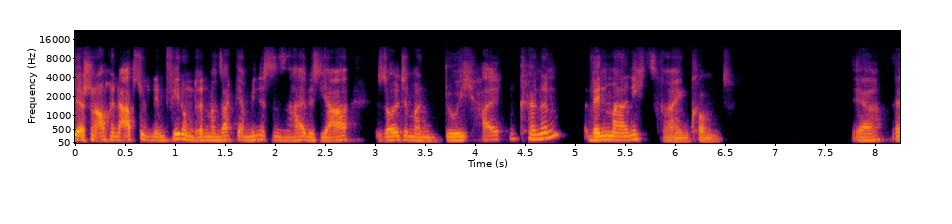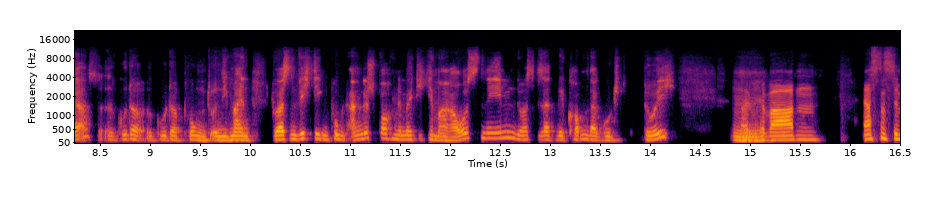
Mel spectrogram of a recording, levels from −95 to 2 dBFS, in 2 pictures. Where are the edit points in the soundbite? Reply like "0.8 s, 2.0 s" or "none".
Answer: 5.0 s, 7.7 s, 14.7 s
